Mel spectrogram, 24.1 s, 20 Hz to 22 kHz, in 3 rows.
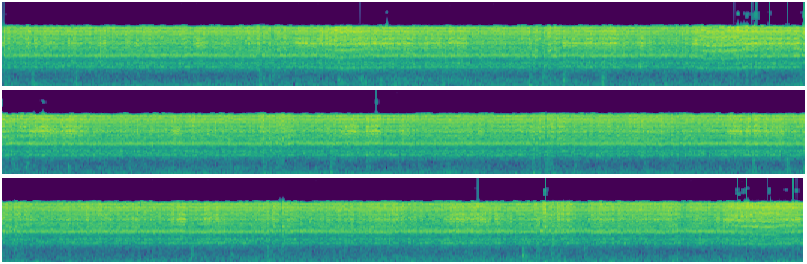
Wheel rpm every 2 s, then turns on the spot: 230, 240, 230, 230, 230, 230, 230, 230, 240, 230, 230, 230.
none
